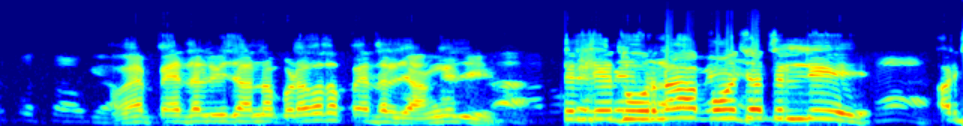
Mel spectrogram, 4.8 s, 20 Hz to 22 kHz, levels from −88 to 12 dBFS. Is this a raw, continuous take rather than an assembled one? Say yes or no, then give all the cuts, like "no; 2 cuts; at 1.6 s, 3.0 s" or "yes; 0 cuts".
no; 1 cut; at 2.8 s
